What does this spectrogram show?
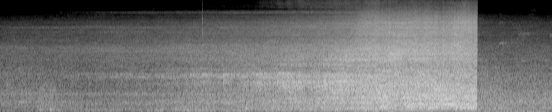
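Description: Electric local passenger train approaching and passing close by on the rails, growing steadily louder, then cutting off suddenly about nine and a half seconds in.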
